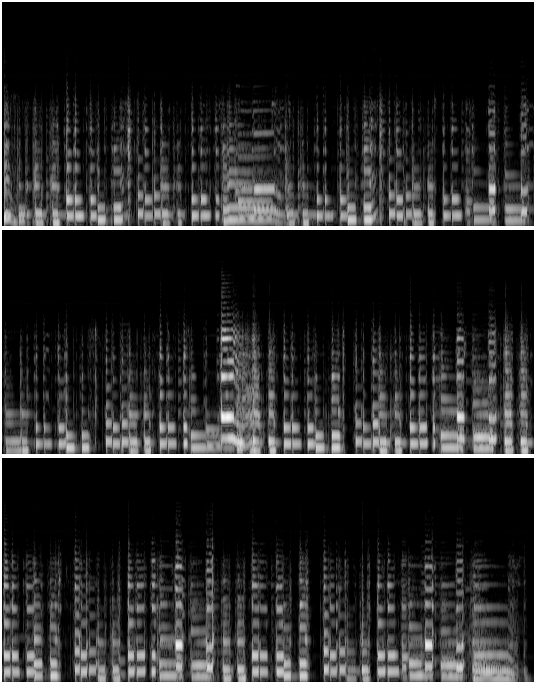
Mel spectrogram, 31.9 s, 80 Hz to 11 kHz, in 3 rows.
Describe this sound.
Funky Soul Acid Guitar 3 - 96bpm
96bpm, ambient, cool, fender, funky, groovy, guitar, improvised, lofi, loop, oldtape, quantized, soul, vintage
